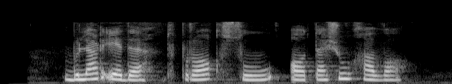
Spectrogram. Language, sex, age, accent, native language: Uzbek, female, 18-24, Qashqadaryo, Uzbek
